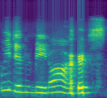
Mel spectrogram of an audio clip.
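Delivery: high, drawn-out comic complaint; mock protest. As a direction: imitate a beaten thug's dragged-out objection. Retold beaten ruffians protesting.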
